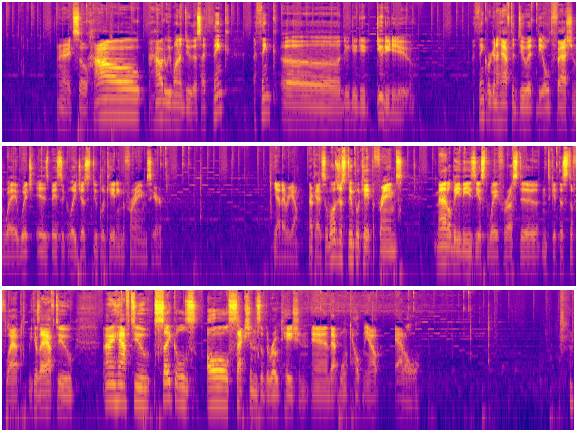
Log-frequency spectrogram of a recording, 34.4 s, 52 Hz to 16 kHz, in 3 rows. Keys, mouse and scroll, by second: 1.6 shift+right click, 3.1 click, 3.9-4.5 scroll down 5, 10.5 click, 13.3 shift+d, 15.0 click, 15.2 space, 16.6 space, 17.6 c, 19.4 shift+d, 21.6 c, 23.2 shift+d, 26.0 shift+d, 28.0 shift+d, 29.8 shift+d, 32.1 click, 32.6 space, 34.0 space.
